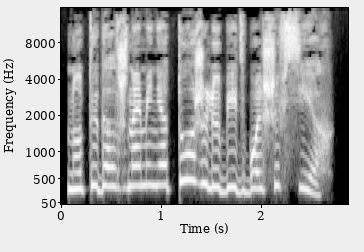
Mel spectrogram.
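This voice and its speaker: A spoiled little girl of noble birth, high-pitched and bossy, who giggles and demands , as a woman puts her on for a storybook. The sound is dry and close. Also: expressive, normal speed, no echo. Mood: capricious. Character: spoiled rich little princess girl, capricious.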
